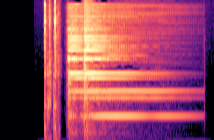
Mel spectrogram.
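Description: Two quick clicks, then a bell-like ding that rings and fades over about a second and a half: the mouse-click and notification-bell sound effect of a subscribe-button animation.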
